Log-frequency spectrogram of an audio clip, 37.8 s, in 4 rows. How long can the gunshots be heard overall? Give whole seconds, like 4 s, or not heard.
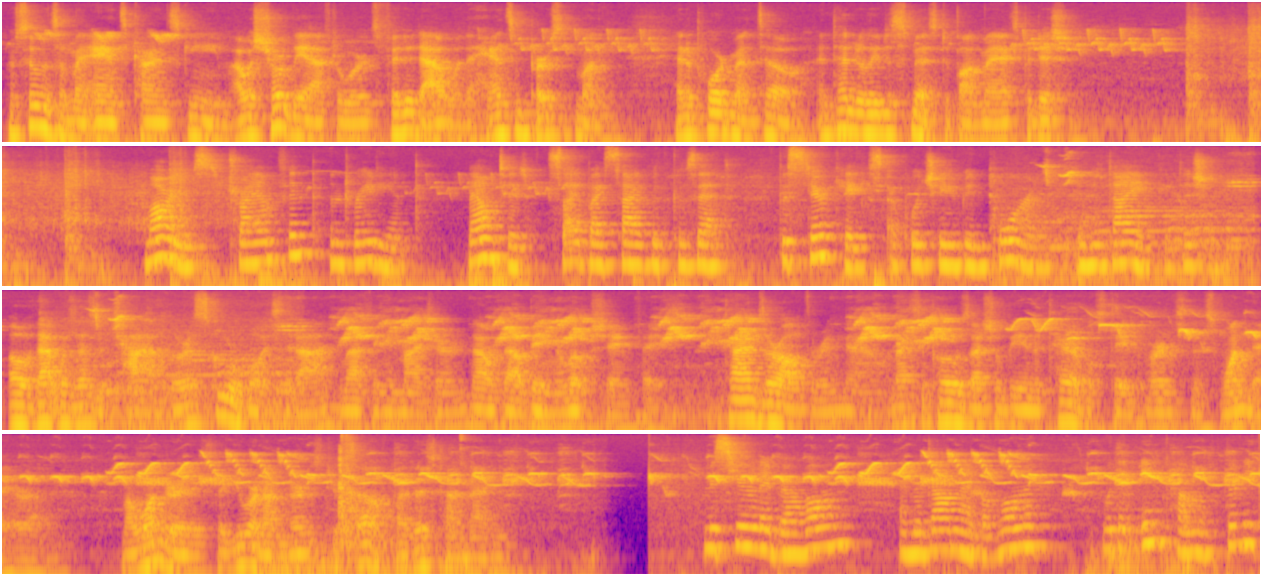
4 s.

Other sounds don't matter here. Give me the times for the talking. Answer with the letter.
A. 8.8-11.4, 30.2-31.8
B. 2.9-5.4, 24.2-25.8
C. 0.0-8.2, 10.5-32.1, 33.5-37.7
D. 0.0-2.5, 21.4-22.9
C.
